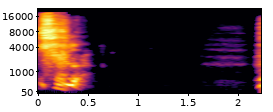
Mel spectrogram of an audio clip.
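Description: A single loud sneeze bursts out at the start, followed by near silence with faint breathy noise before another sound starts at the very end.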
